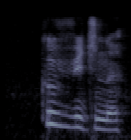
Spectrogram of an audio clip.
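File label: "кыввидзны", Komi, female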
